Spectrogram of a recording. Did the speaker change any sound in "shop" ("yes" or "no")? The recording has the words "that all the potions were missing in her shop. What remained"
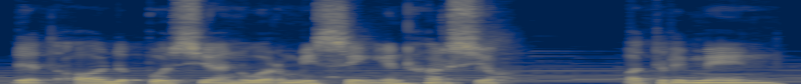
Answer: yes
